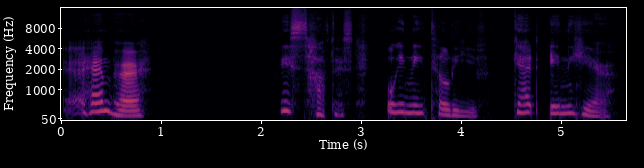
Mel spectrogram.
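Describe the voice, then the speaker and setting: A woman's voice: mid-range voice, sing-song, slow, dry recording, studio quality. A woman playing a protective, caring vampire hunter in an intimate fantasy audio roleplay, speaking directly to the listener. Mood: desperate, distraught. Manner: intimate, addressing the listener directly, shifting between hushed and urgent.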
